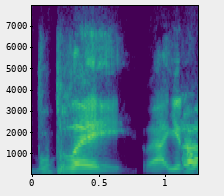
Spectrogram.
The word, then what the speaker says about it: Bublé: Bublé. He says born Bublé, pronounced Buble.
